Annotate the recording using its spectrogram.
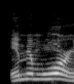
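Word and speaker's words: Emmanwori: Mm. Warry.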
